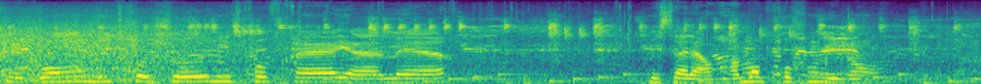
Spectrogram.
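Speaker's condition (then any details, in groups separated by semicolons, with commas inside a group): No condition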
